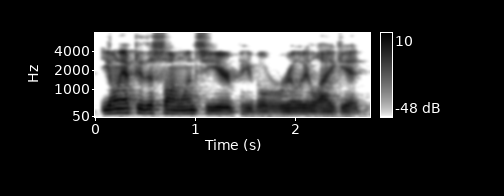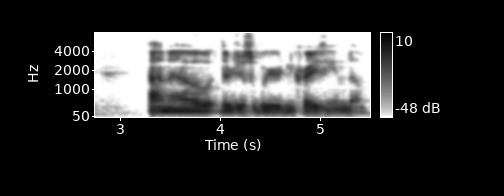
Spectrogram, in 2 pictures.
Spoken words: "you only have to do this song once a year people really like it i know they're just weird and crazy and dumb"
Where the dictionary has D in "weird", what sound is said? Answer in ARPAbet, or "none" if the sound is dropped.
D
